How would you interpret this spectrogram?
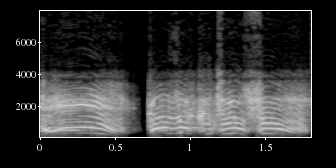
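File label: Turkish damaged water, mood high, speech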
